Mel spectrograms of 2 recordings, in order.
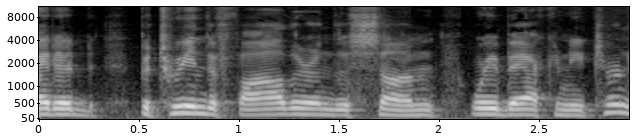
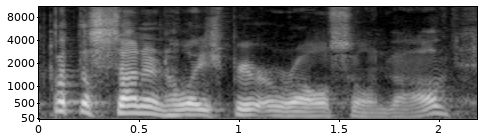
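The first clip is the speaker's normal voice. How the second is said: usual speaking voice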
